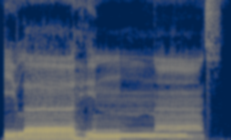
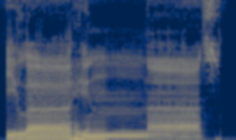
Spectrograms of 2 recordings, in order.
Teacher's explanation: ketika kita mentasdidkan dari bacaan hi ke na, itu harus didengungkan atau digunakan 2 harokat karena di sini terdapat nun yang bertasdid yang merupakan huruf guna.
